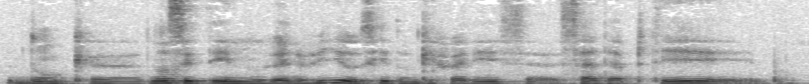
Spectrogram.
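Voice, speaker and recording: Soft-spoken woman with hesitant delivery. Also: sits low, steady tone, brisk, creaky. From Congo. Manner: hesitant, many fillers and restarts. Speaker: interview guest. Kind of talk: casual conversational interview.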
